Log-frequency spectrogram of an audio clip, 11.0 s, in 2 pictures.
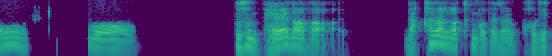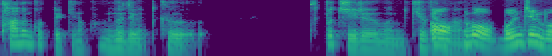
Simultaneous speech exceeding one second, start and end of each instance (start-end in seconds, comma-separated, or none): none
